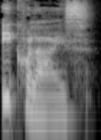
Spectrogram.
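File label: "equalize", British English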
